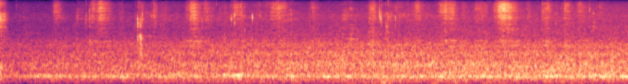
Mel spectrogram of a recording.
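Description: A steady hum over a constant hiss, with scattered small clicks and smacks of someone eating rice by hand from a steel plate.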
